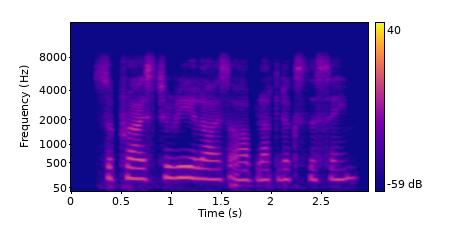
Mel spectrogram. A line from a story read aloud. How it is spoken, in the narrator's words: asked in a mild voice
